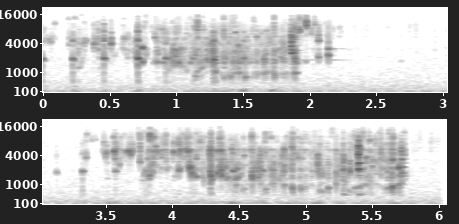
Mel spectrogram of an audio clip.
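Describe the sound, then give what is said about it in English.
Wine glugs and splashes into a glass in two bursts, a bright, bubbly pouring sound with a short pause between, moderately quiet, with no talking. “Ready for that glass of wine”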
